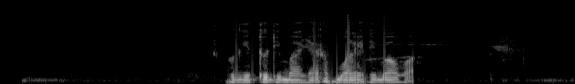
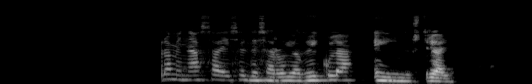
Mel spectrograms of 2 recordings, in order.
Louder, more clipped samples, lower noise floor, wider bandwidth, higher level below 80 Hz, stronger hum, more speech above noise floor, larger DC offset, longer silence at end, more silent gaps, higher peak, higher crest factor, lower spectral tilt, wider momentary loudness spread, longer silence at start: about the same, -29 LUFS vs -29 LUFS; neither; second, -71 dBFS vs -76 dBFS; about the same, 10.5 kHz vs 10.5 kHz; first, -58 dBFS vs -66 dBFS; neither; second, 43 dB vs 48 dB; neither; first, 1.6 s vs 0.8 s; neither; about the same, -12 dBFS vs -10 dBFS; about the same, 22 dB vs 22 dB; first, -8 dB/octave vs -6.5 dB/octave; about the same, 11 LU vs 11 LU; first, 2.3 s vs 1.6 s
